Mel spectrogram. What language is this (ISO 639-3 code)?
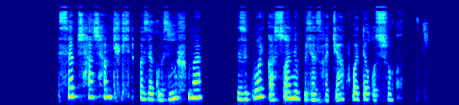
kbd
